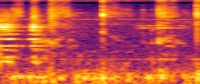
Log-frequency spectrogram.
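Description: Near silence: faint room tone with a couple of faint ticks.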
